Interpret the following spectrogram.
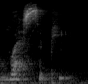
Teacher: You do pronounce the P and the E towards the end as a full syllable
